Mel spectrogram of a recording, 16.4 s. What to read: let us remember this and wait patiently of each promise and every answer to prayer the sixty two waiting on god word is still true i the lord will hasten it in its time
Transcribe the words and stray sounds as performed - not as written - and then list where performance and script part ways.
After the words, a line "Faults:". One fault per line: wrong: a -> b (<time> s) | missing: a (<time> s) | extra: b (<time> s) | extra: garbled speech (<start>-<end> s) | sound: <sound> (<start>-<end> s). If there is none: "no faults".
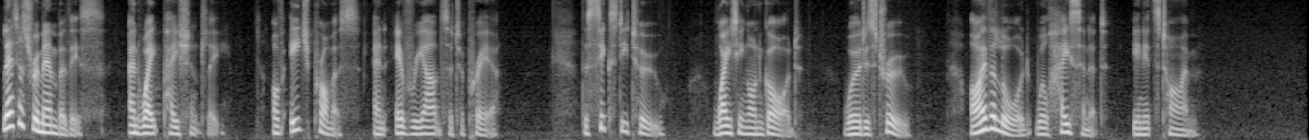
let us remember this and wait patiently of each promise and every answer to prayer the sixty two waiting on god word is true i the lord will hasten it in its time
Faults:
missing: still (11.0 s)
